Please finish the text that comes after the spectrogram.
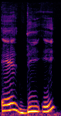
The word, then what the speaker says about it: Ade: Our first female name is Ade. That's A-D-E, pronounced as Ade.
